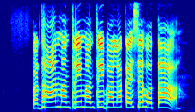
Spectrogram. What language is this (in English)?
Magahi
